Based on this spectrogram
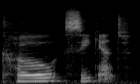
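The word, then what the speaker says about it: cosecant: is defined to be its CSC and it's pronounced ko secant and really you would just flip this fraction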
